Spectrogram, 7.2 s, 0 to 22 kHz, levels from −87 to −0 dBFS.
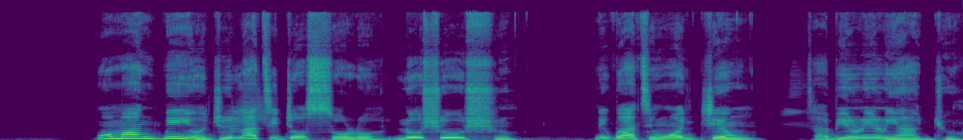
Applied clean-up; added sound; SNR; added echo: neural mask model Resemble Enhance denoiser.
